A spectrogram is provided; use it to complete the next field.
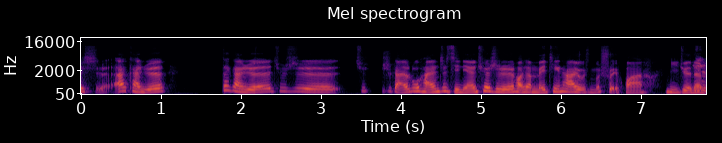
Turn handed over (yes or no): yes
